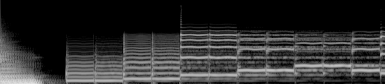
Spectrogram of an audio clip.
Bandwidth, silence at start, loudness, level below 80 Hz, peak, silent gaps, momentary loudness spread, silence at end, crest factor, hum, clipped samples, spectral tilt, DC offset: 6 kHz; 0 s; -19 LUFS; -22 dBFS; -2 dBFS; none; 8 LU; 0 s; 14 dB; none; under 0.1%; -7.5 dB/octave; under 0.1%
